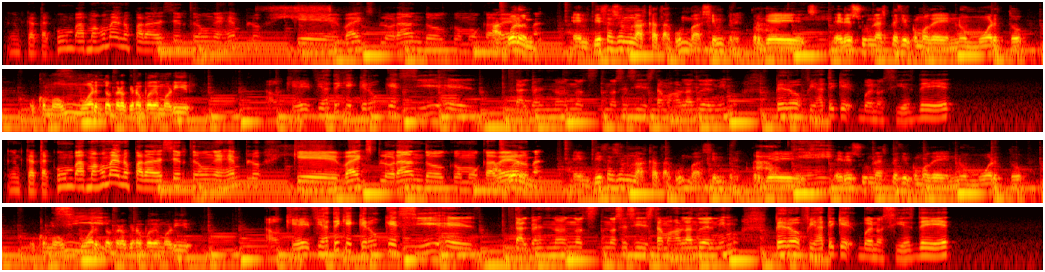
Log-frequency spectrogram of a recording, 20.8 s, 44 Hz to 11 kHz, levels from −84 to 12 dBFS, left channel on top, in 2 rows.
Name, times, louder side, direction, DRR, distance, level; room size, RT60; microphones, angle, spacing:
voice 1, 0.1-5.4 7.5-8.3 11.0-11.5 13.0-15.1 15.5-19.9, right 9 dB, 90° right, 0.4 m, -27 dB
sound 1, 1.5-18.7, right 1 dB, 10° right, 0.5 m, -30 dB
voice 2, 4.9-5.3 5.7-10.2 10.8-12.3, left 5 dB, 60° left, 0.5 m, -23 dB
4.4 x 3.1 x 2.6 m
head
